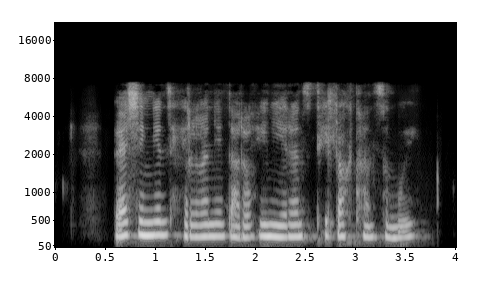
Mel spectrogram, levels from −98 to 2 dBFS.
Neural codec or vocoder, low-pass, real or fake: codec, 16 kHz, 4 kbps, X-Codec, HuBERT features, trained on balanced general audio; 7.2 kHz; fake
